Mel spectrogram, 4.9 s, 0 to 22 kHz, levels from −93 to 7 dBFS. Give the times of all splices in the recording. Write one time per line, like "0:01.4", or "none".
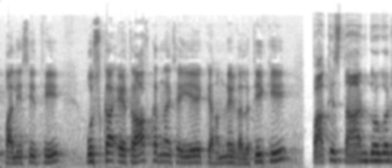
0:03.7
